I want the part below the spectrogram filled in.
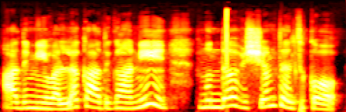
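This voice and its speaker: A woman's voice: medium pitch, a little slow, close to an everyday voice. A woman voicing a stubborn female rabbit who taunts and defies in a storybook tale. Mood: defiant. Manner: defiant, taunting.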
